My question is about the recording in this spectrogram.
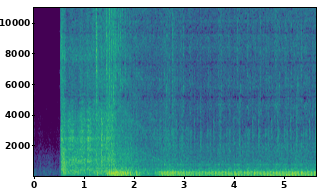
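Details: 1958 Chevy Apache truck engine after sitting for decades, extra hot wire added to the coil: silence, then cranking catches into a lumpy, uneven idle; first start in decades.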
